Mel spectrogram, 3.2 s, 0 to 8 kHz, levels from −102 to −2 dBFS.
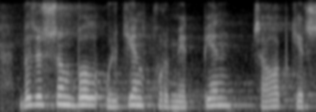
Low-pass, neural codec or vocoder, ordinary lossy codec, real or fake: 7.2 kHz; none; Opus, 24 kbps; real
